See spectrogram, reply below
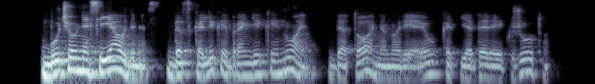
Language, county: Lithuanian, Alytus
